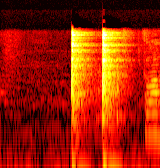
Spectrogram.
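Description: Two sharp clinks of hard kitchenware about half a second apart, each ringing briefly.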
